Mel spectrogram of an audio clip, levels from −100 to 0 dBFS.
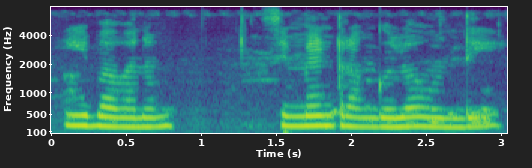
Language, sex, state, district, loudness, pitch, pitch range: Telugu, female, Telangana, Hyderabad, -14 LUFS, 225 Hz, 210-235 Hz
